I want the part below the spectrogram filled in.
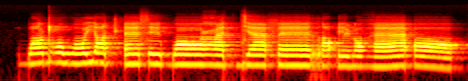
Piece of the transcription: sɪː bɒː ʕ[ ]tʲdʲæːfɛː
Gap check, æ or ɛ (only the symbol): æ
